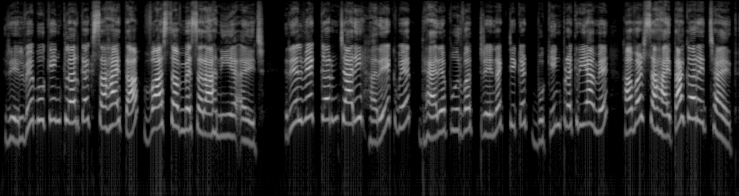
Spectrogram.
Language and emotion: Maithili, happy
